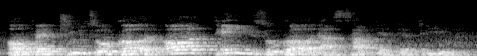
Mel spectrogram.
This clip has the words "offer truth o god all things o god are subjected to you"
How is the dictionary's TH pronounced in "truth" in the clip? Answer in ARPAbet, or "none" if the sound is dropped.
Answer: S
